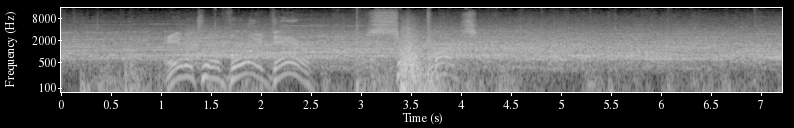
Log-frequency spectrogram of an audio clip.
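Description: Blows land with heavy thuds.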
